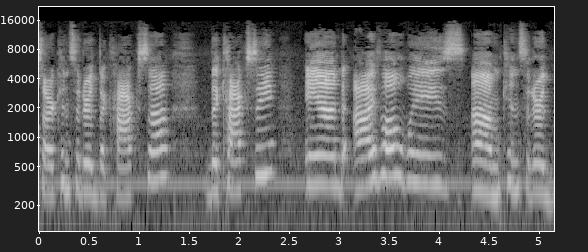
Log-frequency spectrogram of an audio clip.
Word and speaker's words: coxa: good example of one I like to say that the coxy is the hip bone um spelled like the coxa is the hip bone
